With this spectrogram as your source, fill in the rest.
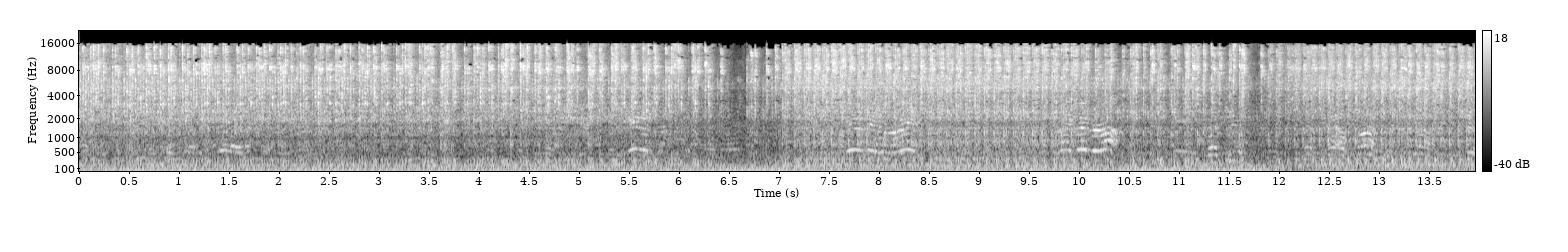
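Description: A small model engine runs fast with a loud, steady buzzing rattle.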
